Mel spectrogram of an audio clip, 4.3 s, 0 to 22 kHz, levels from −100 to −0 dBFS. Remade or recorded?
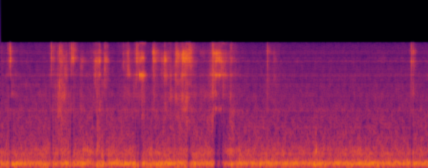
remade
